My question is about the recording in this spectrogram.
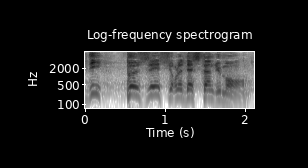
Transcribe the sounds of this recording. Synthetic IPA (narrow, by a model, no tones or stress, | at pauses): d̪i | pøzesyʁləd̪ɛst̪ɛ̃d̪ymɔ̰̃d̪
